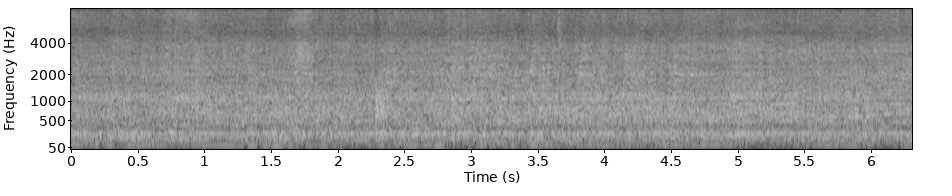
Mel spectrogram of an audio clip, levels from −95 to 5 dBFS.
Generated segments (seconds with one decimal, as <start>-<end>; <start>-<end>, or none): 0.0-1.3; 4.7-6.3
